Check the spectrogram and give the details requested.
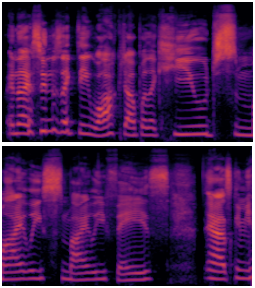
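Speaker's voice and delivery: ordinary talk, nothing marked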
